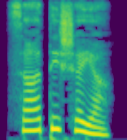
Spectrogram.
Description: ♪ sātiśaya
